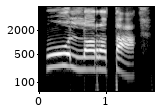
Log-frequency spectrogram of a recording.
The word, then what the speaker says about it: मोलरता: देखिएगा अगर इसको प्रोनाउंसिएशन करेंगे तो हल्का सा इसमें लीटर की ध्वनि है, मोलरता।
